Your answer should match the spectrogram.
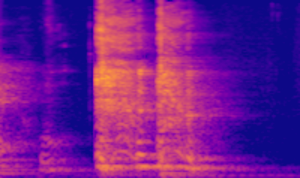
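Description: A man coughs: one sudden, loud cough about half a second in that fades out within a second.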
